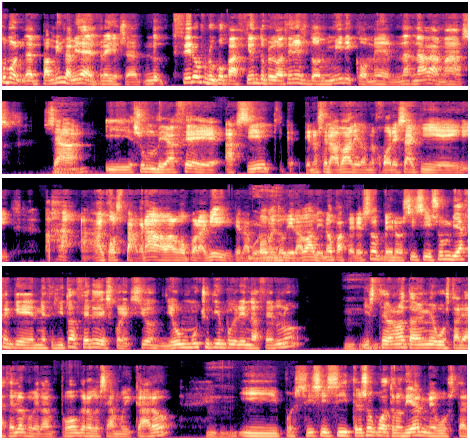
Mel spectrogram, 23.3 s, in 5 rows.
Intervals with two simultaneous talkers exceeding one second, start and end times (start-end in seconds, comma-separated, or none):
none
